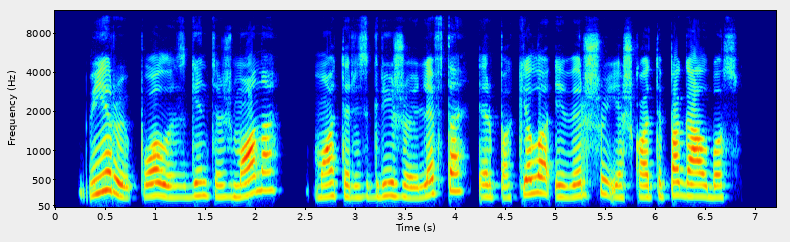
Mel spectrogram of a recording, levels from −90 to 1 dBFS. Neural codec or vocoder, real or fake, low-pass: none; real; 10.8 kHz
